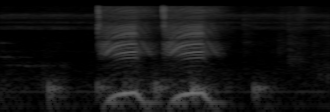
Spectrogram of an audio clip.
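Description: Marker squeaking on a whiteboard while writing: two separate squeaks, each rising and then falling in pitch, with light taps of the marker tip before and after.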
